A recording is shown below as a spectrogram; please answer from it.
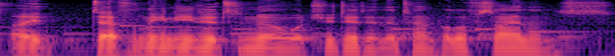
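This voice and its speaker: A man's voice: sits low, level tone, a little fast, a little mellow, faint music behind. A man giving casual live reaction commentary as a game streamer.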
